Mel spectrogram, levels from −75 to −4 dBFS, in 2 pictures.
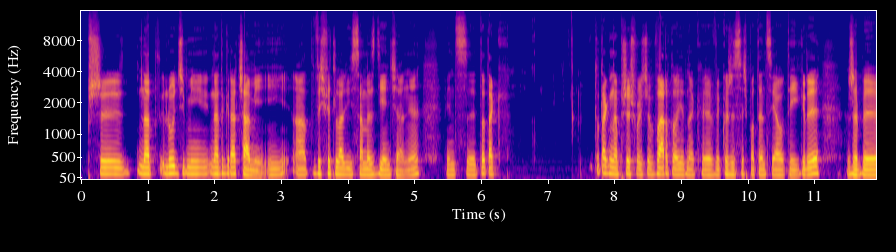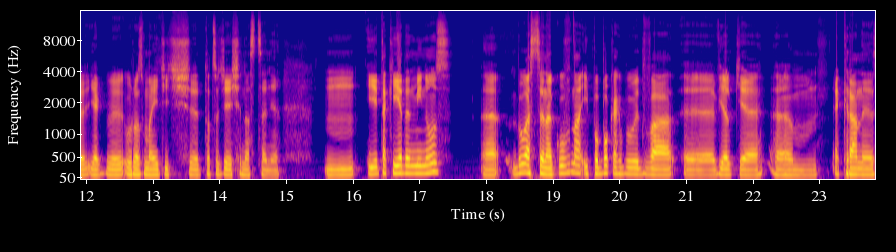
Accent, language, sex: native, Polish, male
